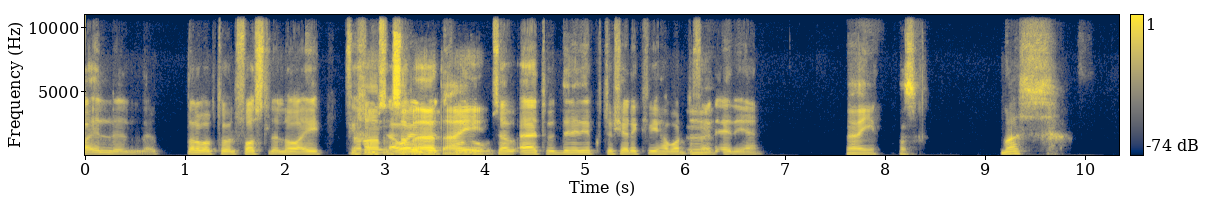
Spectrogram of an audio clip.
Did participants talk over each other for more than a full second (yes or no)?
yes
